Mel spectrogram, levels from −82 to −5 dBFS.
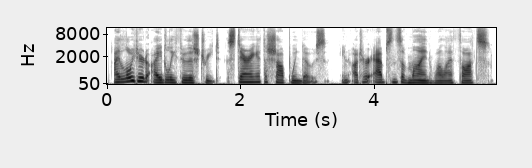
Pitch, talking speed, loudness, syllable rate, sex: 145 Hz, 195 wpm, -20 LUFS, 5.4 syllables/s, male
